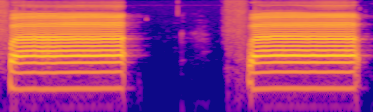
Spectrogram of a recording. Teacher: उसके बाद अगला हर्फ है फ ऊपर के दांतों के किनारे ऊपर के दांतों के किनारे और निचले होठ के तर हिस्सा से हरफे को अदा करते हैं · اوپر کے دانتوں کے کنارے اور نچلے ہونٹ کے تر حصہ سے حرف فا کو ادا کرتے ہیں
